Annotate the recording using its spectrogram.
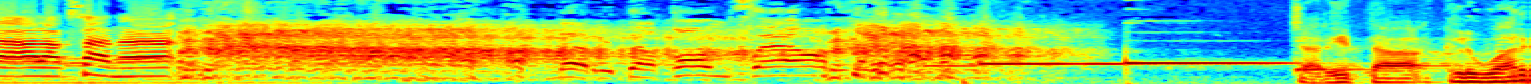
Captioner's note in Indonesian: tertawa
